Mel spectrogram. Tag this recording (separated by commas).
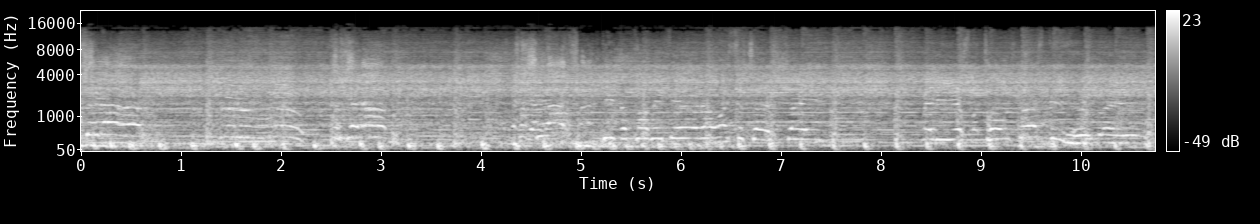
Music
